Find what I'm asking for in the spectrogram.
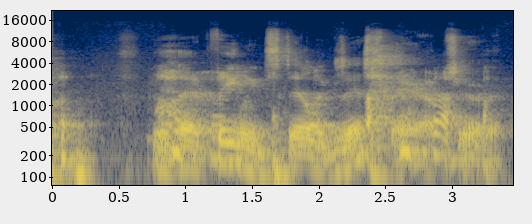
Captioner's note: laughter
